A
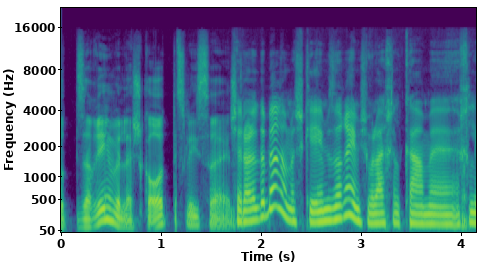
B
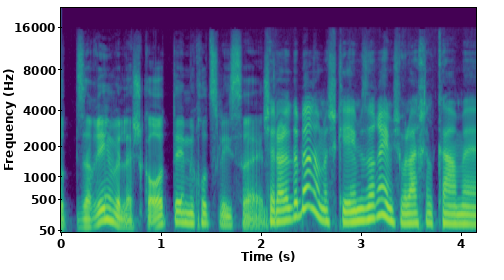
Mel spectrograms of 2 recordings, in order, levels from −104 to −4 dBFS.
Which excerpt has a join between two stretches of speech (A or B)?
A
